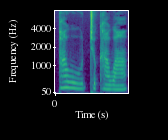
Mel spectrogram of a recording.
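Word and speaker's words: Pōhutukawa: for you okay so this card is pronounced power to Kawa and it translates into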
